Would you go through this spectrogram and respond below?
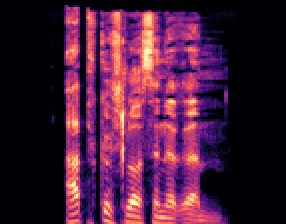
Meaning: strong dative masculine/neuter singular comparative degree of abgeschlossen
- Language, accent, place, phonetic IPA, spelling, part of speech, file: German, Germany, Berlin, [ˈapɡəˌʃlɔsənəʁəm], abgeschlossenerem, adjective, De-abgeschlossenerem.ogg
